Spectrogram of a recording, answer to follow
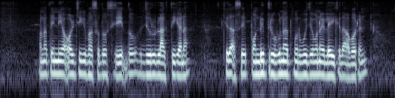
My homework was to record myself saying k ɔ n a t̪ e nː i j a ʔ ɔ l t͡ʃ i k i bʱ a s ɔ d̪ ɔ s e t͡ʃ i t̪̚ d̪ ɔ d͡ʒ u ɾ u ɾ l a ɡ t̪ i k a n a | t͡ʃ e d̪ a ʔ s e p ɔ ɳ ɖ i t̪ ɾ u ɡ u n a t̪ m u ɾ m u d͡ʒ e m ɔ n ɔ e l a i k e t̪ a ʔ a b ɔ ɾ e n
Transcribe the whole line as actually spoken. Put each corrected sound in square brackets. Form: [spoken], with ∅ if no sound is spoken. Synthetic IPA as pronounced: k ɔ n a t̪ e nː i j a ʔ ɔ l t͡ʃ i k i bʱ a s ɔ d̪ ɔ s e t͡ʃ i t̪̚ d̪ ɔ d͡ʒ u ɾ u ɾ l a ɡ t̪ i k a n a | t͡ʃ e d̪ a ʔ s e p ɔ ɳ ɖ i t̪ ɾ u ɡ u n a t̪ m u ɾ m u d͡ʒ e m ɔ n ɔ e l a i k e [d̪] a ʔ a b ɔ ɾ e n

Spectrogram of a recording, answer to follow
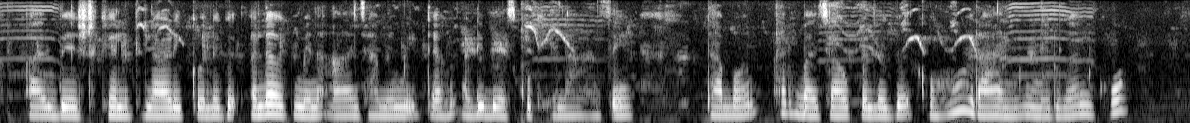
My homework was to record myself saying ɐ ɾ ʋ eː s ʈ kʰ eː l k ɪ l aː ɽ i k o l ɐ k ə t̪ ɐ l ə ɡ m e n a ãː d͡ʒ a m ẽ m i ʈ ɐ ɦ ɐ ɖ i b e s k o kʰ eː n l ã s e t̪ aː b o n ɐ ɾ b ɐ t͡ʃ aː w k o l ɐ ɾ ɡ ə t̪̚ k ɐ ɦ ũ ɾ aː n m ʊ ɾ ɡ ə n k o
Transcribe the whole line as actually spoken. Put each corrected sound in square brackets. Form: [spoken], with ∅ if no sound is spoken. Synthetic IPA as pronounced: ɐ ɾ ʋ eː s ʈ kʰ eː l k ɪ l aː ɽ i k o l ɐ [ɡ] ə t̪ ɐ l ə ɡ m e n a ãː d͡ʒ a m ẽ m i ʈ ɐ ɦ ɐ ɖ i b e s k o kʰ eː [∅] l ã s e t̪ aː b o n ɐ ɾ b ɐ t͡ʃ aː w k o l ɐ [∅] ɡ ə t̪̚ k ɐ ɦ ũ ɾ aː n m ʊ ɾ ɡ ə n k o

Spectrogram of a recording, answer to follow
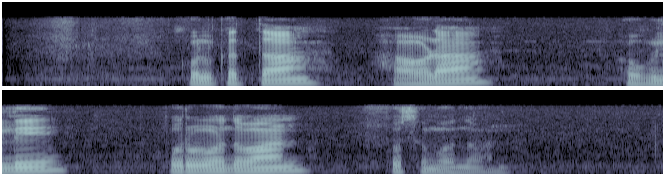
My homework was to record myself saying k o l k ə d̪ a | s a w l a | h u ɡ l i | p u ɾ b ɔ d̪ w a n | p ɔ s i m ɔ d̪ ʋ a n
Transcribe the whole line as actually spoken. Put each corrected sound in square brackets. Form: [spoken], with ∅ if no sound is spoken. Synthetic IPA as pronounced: k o l k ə [t̪] a | [h] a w [ɽ] a | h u ɡ l i | p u ɾ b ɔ d̪ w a n | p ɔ s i m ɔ d̪ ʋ a n

